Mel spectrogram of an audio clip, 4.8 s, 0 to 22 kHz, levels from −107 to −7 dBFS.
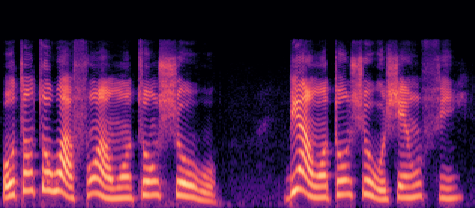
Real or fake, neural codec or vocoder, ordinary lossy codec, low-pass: fake; codec, 44.1 kHz, 7.8 kbps, Pupu-Codec; none; 9.9 kHz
